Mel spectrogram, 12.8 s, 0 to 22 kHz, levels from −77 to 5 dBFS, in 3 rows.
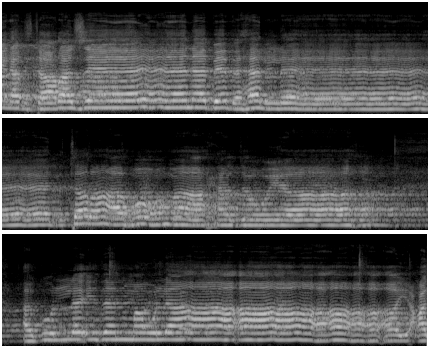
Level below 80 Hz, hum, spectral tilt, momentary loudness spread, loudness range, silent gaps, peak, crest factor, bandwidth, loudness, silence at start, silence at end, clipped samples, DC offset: -66 dBFS; none; -5 dB/octave; 7 LU; 4 LU; none; -4 dBFS; 16 dB; 15 kHz; -20 LUFS; 0 s; 0 s; under 0.1%; under 0.1%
